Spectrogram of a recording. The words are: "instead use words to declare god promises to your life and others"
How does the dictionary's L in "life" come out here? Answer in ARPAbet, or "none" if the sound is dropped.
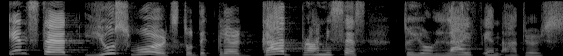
L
